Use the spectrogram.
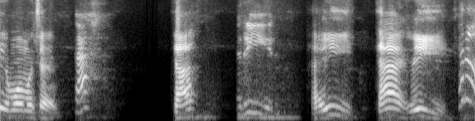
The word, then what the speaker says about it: Tahrir: Tahrir. Say it again. Yeah. Say it one more time. Tahrir.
